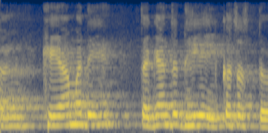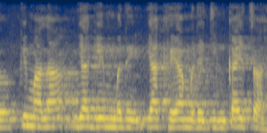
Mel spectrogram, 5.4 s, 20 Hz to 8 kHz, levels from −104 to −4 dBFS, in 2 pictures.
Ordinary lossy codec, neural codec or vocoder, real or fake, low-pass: none; none; real; 7.2 kHz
